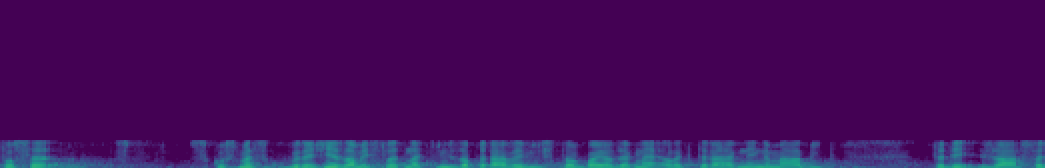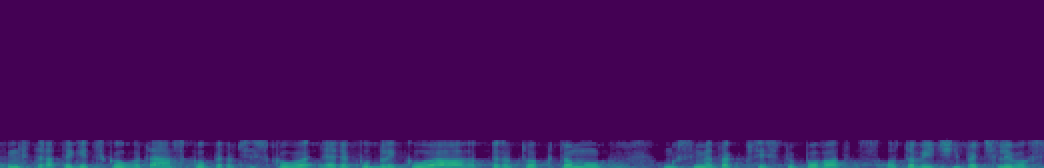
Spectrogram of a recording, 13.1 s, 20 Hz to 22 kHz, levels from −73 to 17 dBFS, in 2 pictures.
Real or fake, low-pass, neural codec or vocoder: fake; 3.6 kHz; codec, 16 kHz, 4.8 kbps, FACodec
